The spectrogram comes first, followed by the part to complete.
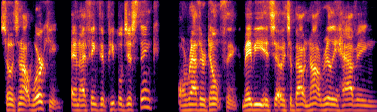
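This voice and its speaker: A man with an American accent talks at a fairly quick pace in an ordinary speaking voice. His pitch is fairly high, and the background is quiet. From Southern California, Orange County. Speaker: formerly incarcerated person. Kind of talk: interview.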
